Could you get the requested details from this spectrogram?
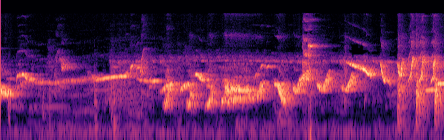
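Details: Fighting song of a white-rumped shama, used to coax silent birds into singing: flowing whistles build into quick jumbled warbling, ending in loud sharp clicks and high piercing notes.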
